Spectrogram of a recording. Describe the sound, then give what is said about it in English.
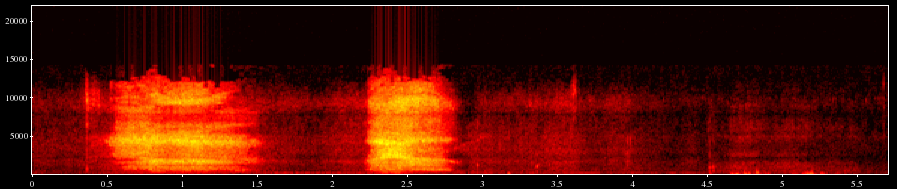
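Two loud, breathy sniffs, like a stuffy nose drawing air, followed by a few soft, faltering catches of breath as if a sneeze is building but never comes; a person sniffling in the morning. “Sniffling isn't cute, I don't know.”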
